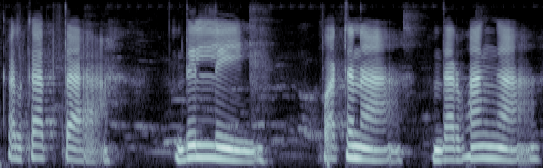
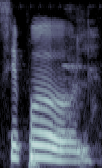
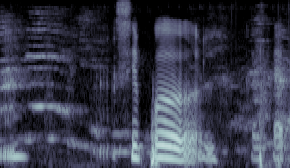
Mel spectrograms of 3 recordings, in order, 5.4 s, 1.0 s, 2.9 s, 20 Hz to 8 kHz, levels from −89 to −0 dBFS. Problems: constant background noise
